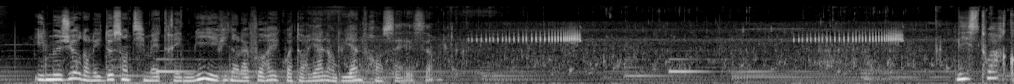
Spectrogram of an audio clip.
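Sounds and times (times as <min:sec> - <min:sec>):
speech: 0:00.4 - 0:04.6, 0:09.6 - 0:10.1
Atelopus franciscus toad trilling: 0:04.5 - 0:09.6.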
